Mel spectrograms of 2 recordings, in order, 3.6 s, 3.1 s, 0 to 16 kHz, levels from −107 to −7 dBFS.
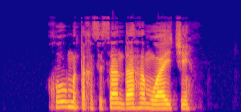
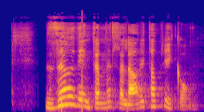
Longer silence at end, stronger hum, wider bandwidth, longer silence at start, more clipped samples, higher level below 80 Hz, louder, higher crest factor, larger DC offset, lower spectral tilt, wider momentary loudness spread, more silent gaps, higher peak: first, 0.8 s vs 0.25 s; neither; second, 9.2 kHz vs 10.5 kHz; first, 0.85 s vs 0.2 s; neither; second, -66 dBFS vs -60 dBFS; first, -18 LUFS vs -24 LUFS; about the same, 20 dB vs 18 dB; neither; first, -6.5 dB/octave vs -4 dB/octave; about the same, 12 LU vs 14 LU; second, none vs 0.58-0.67 s; first, 0 dBFS vs -6 dBFS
